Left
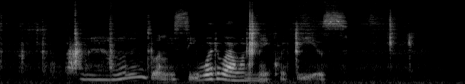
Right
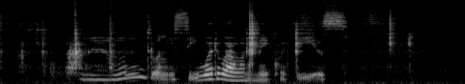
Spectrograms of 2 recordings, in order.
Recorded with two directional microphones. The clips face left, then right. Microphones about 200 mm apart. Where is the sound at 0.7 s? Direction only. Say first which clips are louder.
Right 3 dB; 20° right (ahead or behind).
